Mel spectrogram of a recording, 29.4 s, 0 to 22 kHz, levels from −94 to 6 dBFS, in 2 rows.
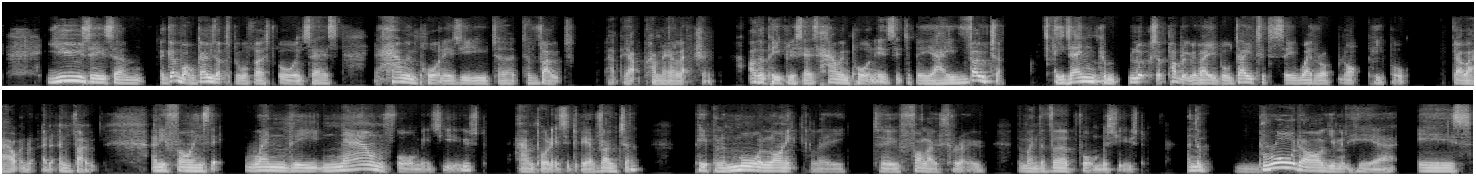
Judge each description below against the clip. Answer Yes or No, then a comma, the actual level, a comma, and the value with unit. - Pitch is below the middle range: Yes, low, 105 Hz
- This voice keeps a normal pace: Yes, average, 190 wpm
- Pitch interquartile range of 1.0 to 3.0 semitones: No, average, 5.1 semitones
